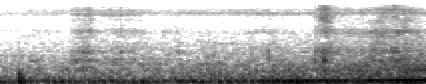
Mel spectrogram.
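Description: Faint, soft footsteps on woodland ground: a few light crunches over a low steady hiss.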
